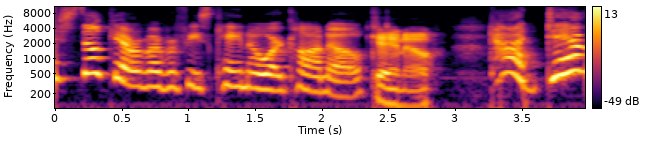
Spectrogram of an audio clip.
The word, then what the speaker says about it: Kano: what we thought it was raiden's the actual pronunciation see this is why i still can't figure out so is it kano ricano kano yes good job i thought of it because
